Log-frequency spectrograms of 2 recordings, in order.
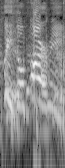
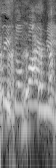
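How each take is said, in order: First: Loud, high, drawn-out laughing plea; slower pleading repeat. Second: Loud, high laughing plea; panicky plea. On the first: Repeating the plea to the actress, slower, loud and laughing. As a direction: stretch the plea out the second time. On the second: Retold plea to the actress not to be fired, loud and laughing. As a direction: beg through the laughter. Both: Retold or imitated.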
